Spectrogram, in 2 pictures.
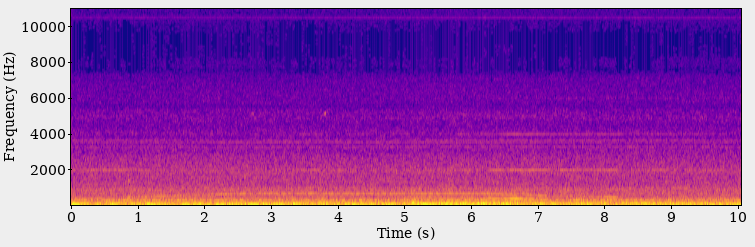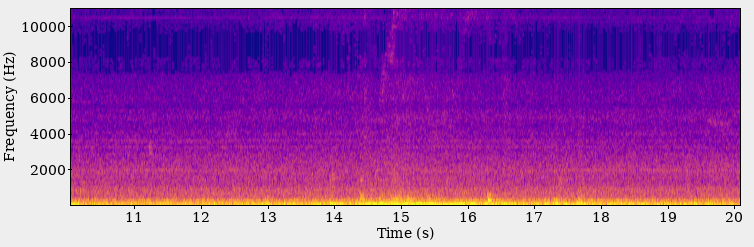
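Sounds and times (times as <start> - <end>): faint whine sliding down in pitch: 0.0 - 9.7
vehicle engine and road rumble: 0.0 - 20.0.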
